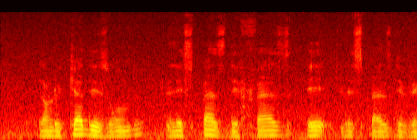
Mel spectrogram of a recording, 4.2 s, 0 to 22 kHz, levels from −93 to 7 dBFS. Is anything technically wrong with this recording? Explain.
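No, nothing is technically wrong with this audio.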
